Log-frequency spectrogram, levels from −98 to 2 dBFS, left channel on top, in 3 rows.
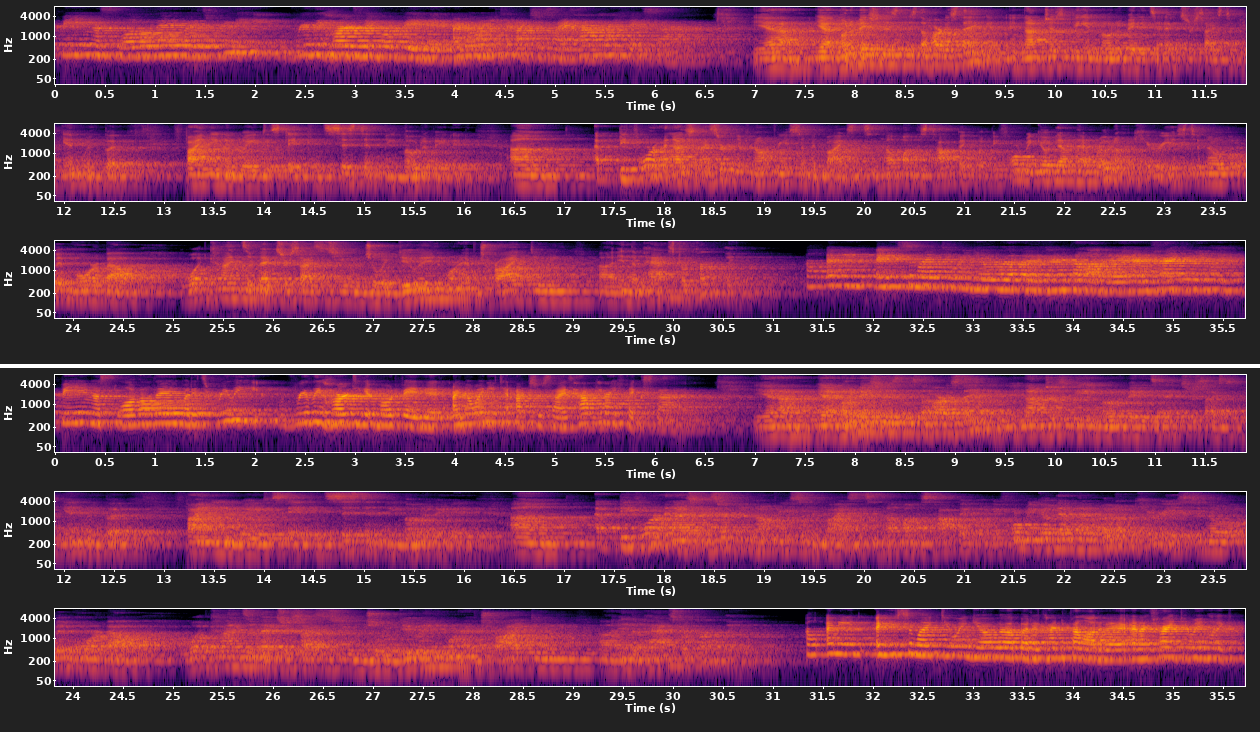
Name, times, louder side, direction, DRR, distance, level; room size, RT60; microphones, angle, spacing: voice 1, 0.1-6.3 13.3-13.5 21.5-21.8 31.3-35.5, right 3 dB, 85° right, 2 dB, 0.3 m, -27 dB
voice 2, 6.6-16.8 17.3-28.9 29.2-30.6, left 2 dB, 85° left, -1 dB, 0.4 m, -34 dB
4.0 x 2.1 x 2.3 m, 2.6 s
head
